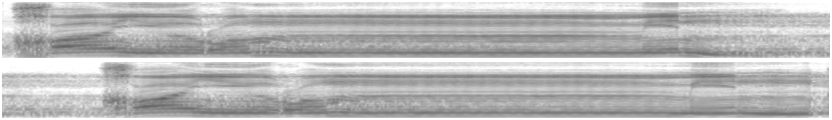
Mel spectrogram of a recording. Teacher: cara membacanya dengung dan ditahan 3-4 harokat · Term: Idgham Bighunnah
